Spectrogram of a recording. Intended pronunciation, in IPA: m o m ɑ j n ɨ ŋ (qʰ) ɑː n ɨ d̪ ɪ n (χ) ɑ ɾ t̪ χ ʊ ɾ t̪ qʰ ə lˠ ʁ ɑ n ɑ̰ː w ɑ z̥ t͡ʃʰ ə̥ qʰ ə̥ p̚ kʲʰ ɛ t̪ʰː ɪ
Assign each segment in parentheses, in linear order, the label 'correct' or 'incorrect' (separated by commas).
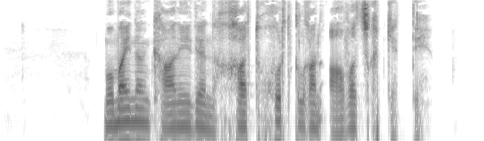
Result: incorrect, correct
